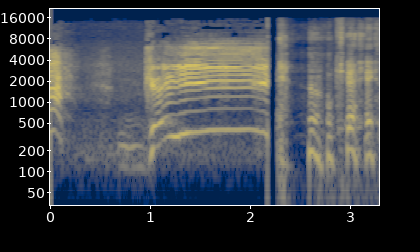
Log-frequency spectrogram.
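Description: A man shouts loudly with a long drawn-out cry.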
